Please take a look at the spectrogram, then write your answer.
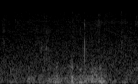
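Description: Rain falls in the survival video game The Forest, a faint, soft, even patter with low rumbling for a brief moment.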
